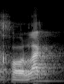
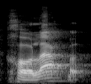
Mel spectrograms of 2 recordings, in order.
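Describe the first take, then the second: First: The final q stops flat without a bounce. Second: The final q bounces with a short echo. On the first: The speaker calls it wrong. "tidak boleh dibaca kholaq. Nah, gitu tidak boleh" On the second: The speaker calls it right. "Harus ada ke-nya itu"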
